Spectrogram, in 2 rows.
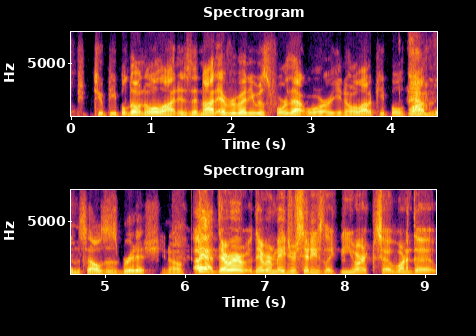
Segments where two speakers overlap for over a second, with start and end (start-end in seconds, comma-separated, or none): none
